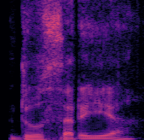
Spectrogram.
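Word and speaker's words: Dulcería: Am I saying it right? Dulceria? Is it Dulceria? – Dulceria. – Dulceria. 50-50 shot. And I went the wrong way. – Casi, no, es casi, Dulceria. Dulceria. You just put the accent in the wrong place.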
